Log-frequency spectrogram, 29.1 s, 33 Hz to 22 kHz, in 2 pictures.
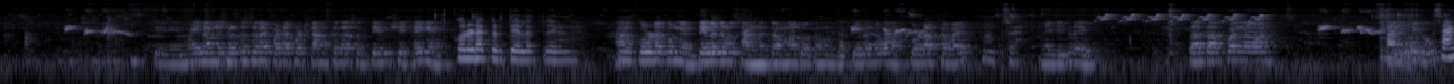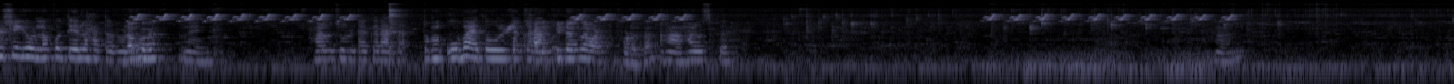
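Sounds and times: bird chirping: 0.0s - 1.8s, 8.2s - 9.4s, 10.9s - 13.9s, 15.8s - 18.5s, 19.5s - 21.7s, 24.2s - 29.0s
bird calling: 0.6s - 1.4s, 24.4s - 27.3s.

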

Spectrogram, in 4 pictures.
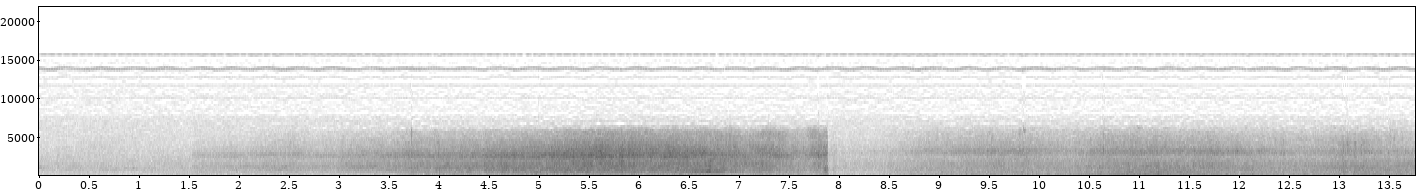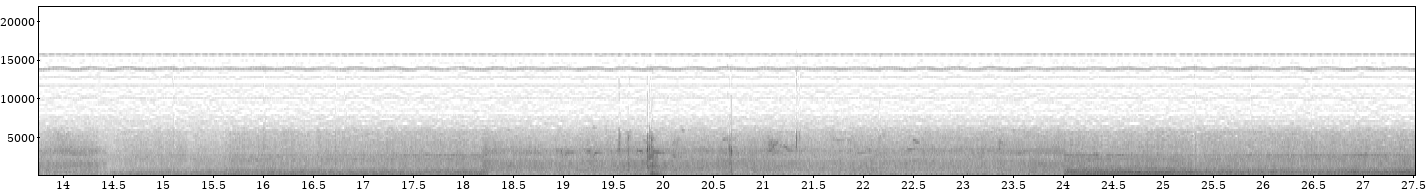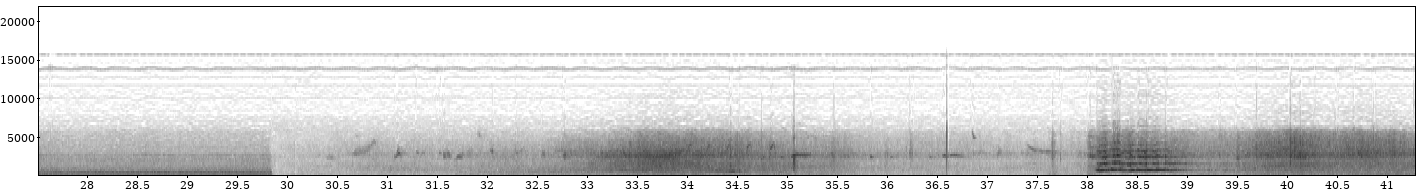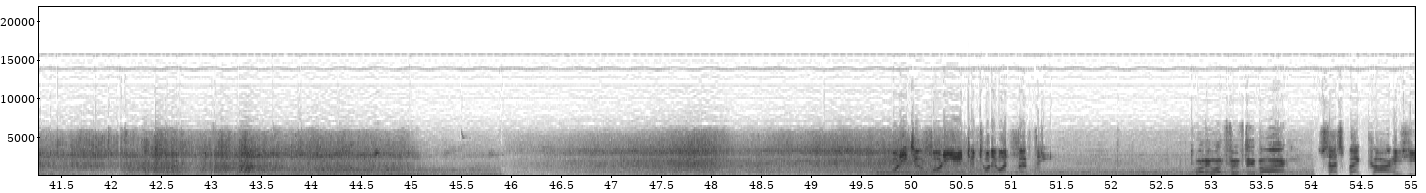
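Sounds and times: car engine running: 14.4s - 18.2s, 24.0s - 29.9s, 49.6s - 54.0s
tyre screech: 38.0s - 39.6s.

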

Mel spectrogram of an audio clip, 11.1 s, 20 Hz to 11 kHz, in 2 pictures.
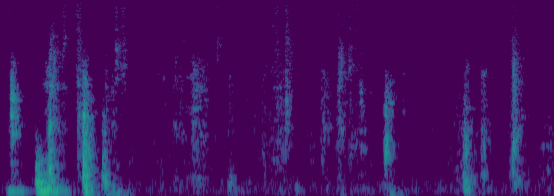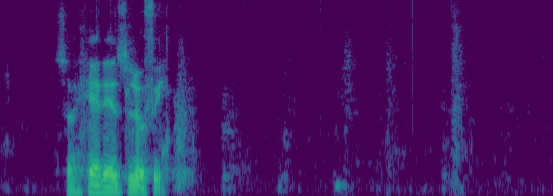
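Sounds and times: faint rustling and handling: 0.2s - 6.1s, 7.0s - 11.0s.

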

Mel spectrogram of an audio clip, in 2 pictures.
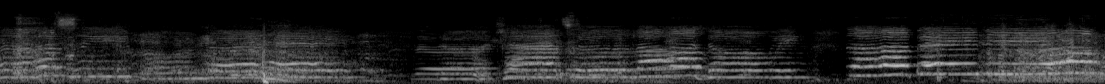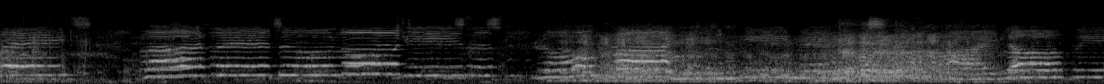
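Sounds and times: children singing a carol: 0.0s - 22.0s.

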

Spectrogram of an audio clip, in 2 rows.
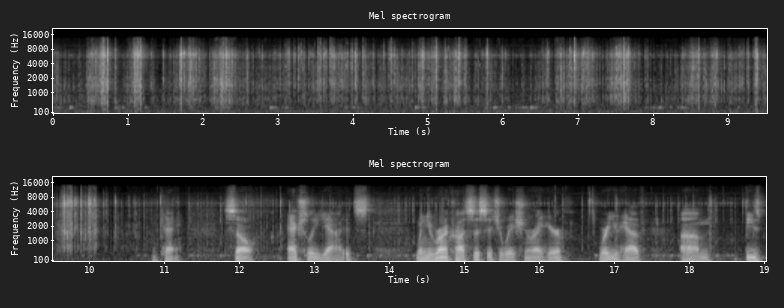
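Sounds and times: puzzle cube clacking and scraping: 0.0s - 19.0s.

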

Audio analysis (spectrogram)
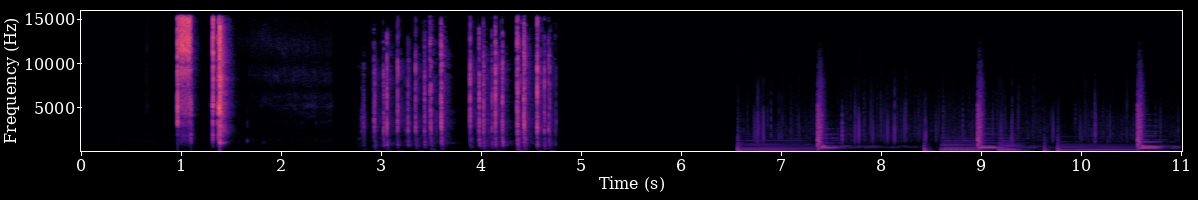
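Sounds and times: typing on computer keyboard: 2.8s - 4.8s.

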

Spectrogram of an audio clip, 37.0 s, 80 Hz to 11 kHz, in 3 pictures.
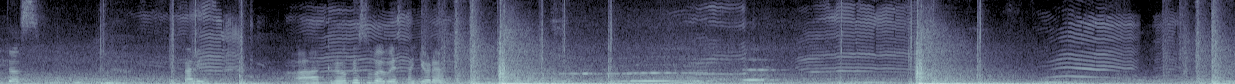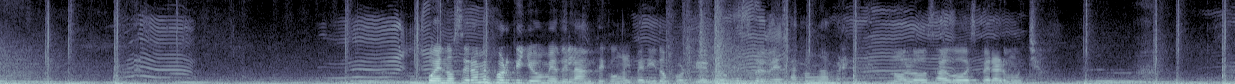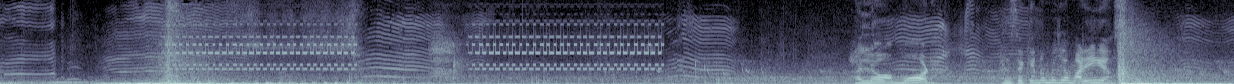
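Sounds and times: background music: 0.0s - 37.0s
infant crying: 1.1s - 4.5s, 6.7s - 9.2s, 10.4s - 11.9s, 13.5s - 14.8s, 15.5s - 17.0s, 20.8s - 22.9s, 23.8s - 32.4s, 33.4s - 35.4s
smartphone ringtone: 26.4s - 28.5s, 29.4s - 31.4s.

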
